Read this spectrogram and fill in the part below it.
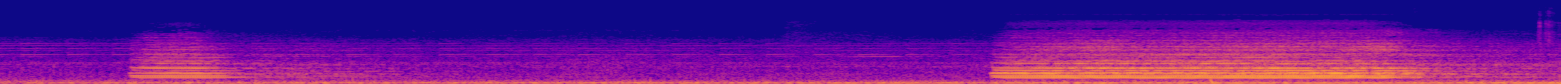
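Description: A diesel freight locomotive sounds its air horn in two blasts.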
